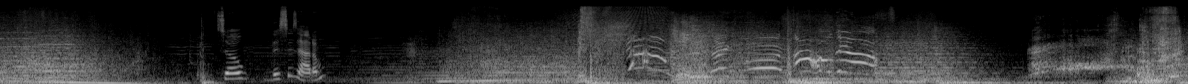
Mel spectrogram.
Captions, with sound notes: So, this is Adam. [alien roars, snowmobiles speed away] Go! Thanks, boss! I'll hold it off!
